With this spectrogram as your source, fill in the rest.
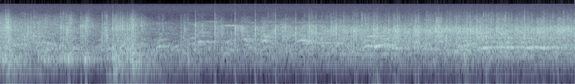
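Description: Feet stamp and shuffle on a wooden stage floor.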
